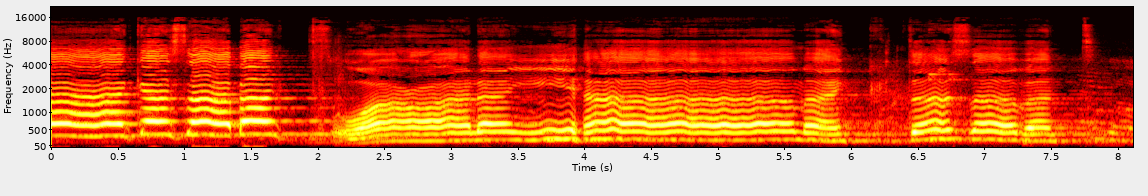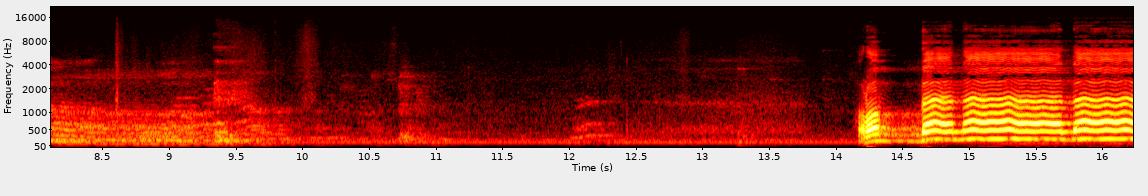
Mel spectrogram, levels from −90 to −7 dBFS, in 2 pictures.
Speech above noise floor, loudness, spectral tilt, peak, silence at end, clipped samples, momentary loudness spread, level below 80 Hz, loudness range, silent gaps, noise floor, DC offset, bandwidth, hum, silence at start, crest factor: 40 dB; -17 LUFS; -4 dB/octave; -4 dBFS; 0 s; under 0.1%; 23 LU; -74 dBFS; 11 LU; none; -56 dBFS; under 0.1%; 13.5 kHz; none; 0 s; 14 dB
